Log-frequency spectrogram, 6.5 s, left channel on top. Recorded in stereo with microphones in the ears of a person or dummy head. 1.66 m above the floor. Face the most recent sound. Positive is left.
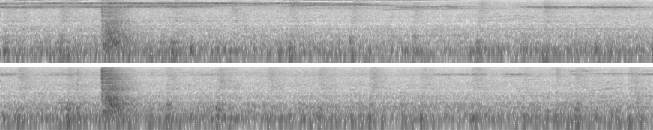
turn(degrees=-30)  # may be behind; listen again after turning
